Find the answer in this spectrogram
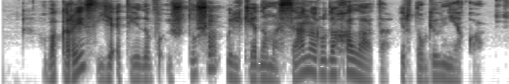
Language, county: Lithuanian, Vilnius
